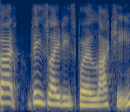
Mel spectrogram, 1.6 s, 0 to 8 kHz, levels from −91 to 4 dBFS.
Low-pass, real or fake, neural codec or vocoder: 7.2 kHz; real; none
